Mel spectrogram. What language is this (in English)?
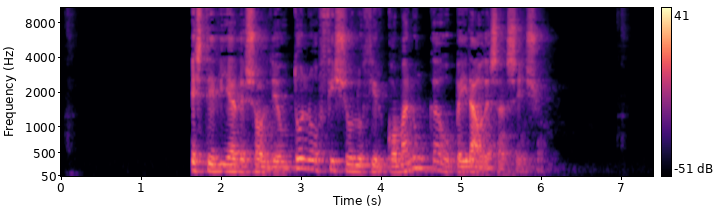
Galician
